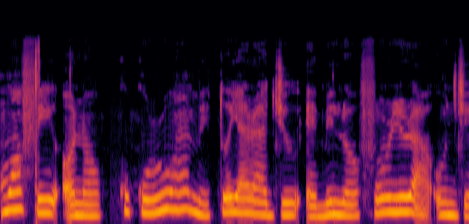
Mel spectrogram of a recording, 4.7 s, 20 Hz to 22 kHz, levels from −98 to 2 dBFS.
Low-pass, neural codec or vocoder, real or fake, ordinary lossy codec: none; none; real; none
